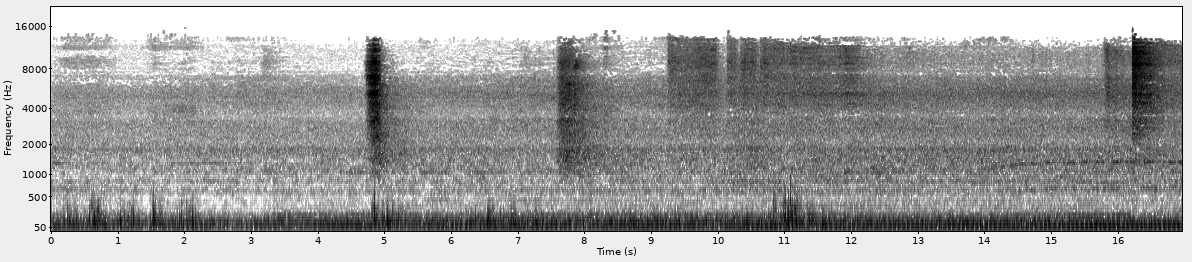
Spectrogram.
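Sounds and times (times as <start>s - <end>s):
wind buffeting microphone: 0.0s - 16.2s
diesel locomotive rumbling: 0.0s - 16.9s.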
